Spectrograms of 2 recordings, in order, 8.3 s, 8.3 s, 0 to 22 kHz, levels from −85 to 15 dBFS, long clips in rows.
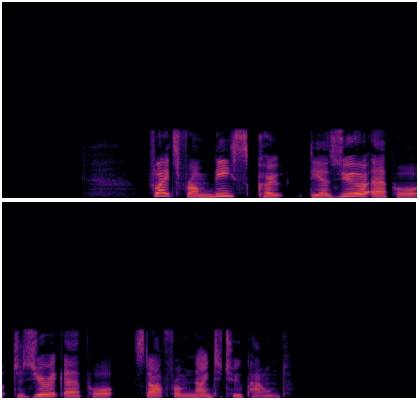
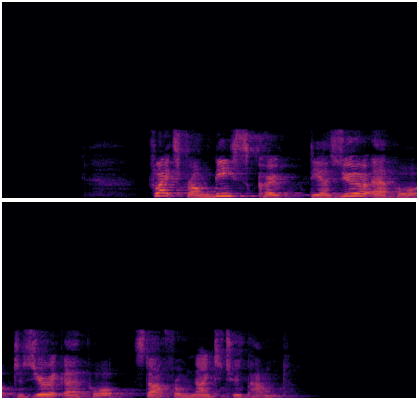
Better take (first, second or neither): first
